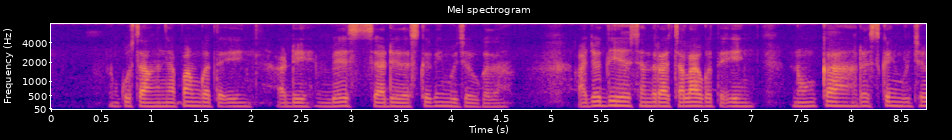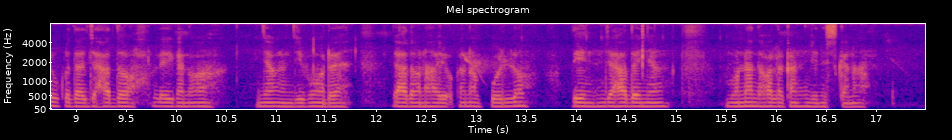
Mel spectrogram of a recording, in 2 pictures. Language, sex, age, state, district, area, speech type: Santali, male, 18-30, West Bengal, Bankura, rural, spontaneous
